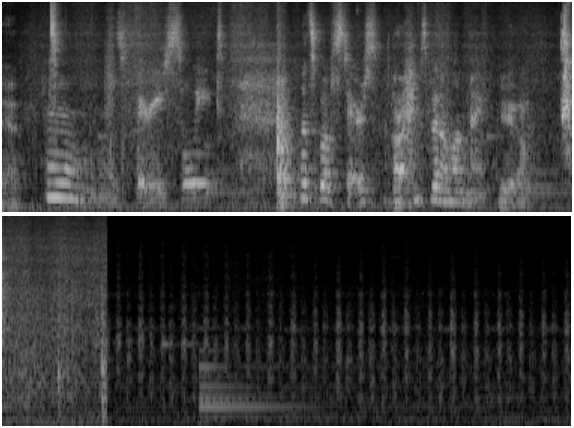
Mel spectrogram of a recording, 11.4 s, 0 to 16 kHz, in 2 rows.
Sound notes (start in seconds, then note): 5.6 lips smack; 6.7 Ramani pants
